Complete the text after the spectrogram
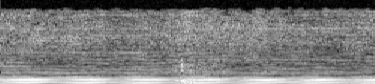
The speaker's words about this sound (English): Is that a foghorn? Am I hearing a foghorn?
